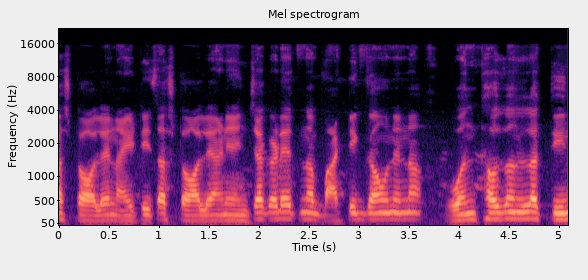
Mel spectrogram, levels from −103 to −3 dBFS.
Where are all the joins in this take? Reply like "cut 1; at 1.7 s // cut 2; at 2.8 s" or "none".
none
